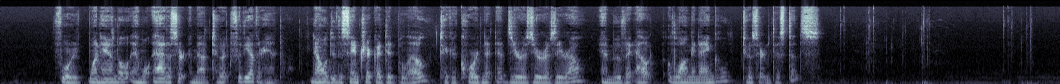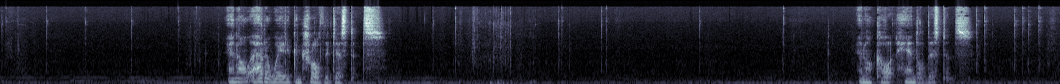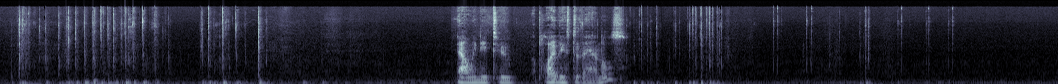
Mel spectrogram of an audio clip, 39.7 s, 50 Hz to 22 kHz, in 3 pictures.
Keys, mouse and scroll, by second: 10.4 shift+a, 10.5 click, 10.8 click, 11.5 shift+d, 12.5 click, 12.8 shift+d, 13.2 click, 13.8-14.3 drag, 14.9-15.5 drag, 18.6-20.2 drag, 20.7 click, 22.0-23.0 drag, 25.4 click, 26.1-29.7 drag, 32.1-33.2 scroll down 2, 34.5 shift+a, 37.3 shift+d, 38.0 click, 38.3 click.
